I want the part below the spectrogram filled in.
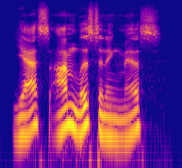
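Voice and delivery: ordinary delivery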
